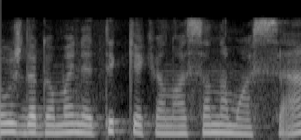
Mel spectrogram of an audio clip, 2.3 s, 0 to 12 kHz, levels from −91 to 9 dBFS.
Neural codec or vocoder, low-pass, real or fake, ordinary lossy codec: none; 7.2 kHz; real; MP3, 64 kbps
